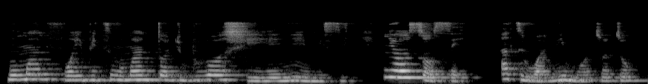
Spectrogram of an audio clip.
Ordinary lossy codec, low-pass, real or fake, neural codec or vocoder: none; 7.2 kHz; real; none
